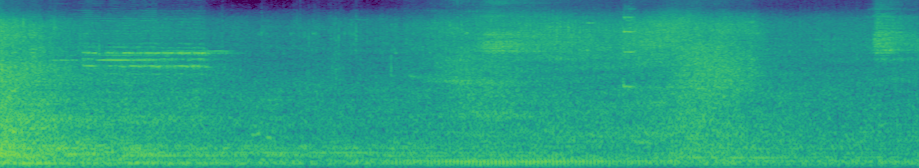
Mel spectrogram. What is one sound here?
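A motorbike engine hums as it passes.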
